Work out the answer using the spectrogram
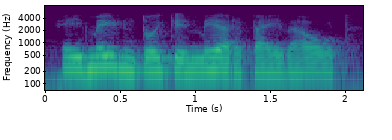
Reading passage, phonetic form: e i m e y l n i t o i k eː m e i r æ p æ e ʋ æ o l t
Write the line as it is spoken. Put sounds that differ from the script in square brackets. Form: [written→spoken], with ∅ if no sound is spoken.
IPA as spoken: e i m e [y→i] l n [i→y] t o i k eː m e [i→æ] r æ p æ [e→i] ʋ [æ→æː] o l t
